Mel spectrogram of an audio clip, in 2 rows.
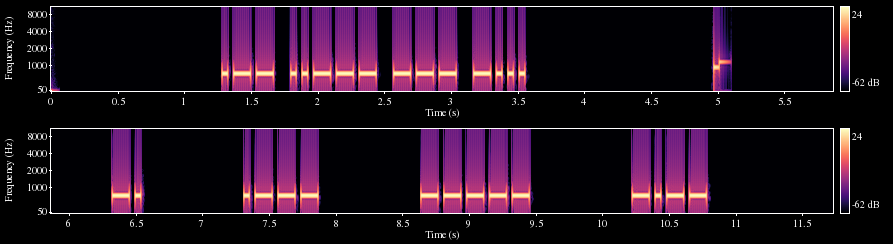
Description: Morse code, heard as a keyed tone, about 28 wpm, spaced as for 14 wpm, 700 Hz. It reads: W2OB NJ0Y
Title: USA Call Signs - 6x Character Spacing - 28wpm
